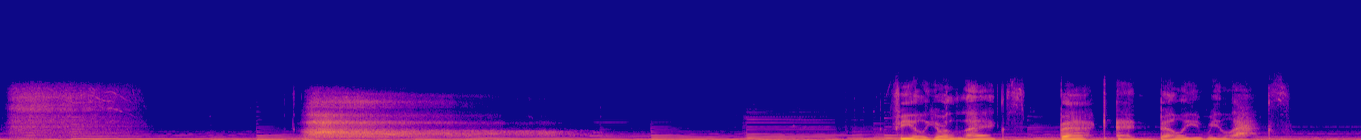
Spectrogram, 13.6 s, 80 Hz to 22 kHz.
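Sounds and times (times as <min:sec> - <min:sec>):
deep breath drawn in through the nose: 0:00.0 - 0:01.5, 0:03.0 - 0:06.1
forceful airy exhale: 0:00.0 - 0:01.5, 0:03.0 - 0:06.1
soft sustained musical drone: 0:00.0 - 0:13.6
speech: 0:09.0 - 0:12.6.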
